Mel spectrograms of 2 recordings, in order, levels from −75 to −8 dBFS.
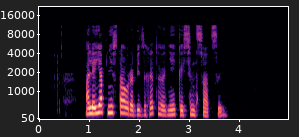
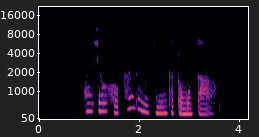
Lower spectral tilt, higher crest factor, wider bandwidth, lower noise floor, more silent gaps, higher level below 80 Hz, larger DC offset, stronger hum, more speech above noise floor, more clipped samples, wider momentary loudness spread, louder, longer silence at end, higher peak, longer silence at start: about the same, -5.5 dB/octave vs -5.5 dB/octave; about the same, 20 dB vs 18 dB; about the same, 11.5 kHz vs 11.5 kHz; first, -74 dBFS vs -67 dBFS; neither; first, -74 dBFS vs -88 dBFS; neither; neither; first, 53 dB vs 30 dB; neither; first, 13 LU vs 7 LU; first, -22 LUFS vs -39 LUFS; first, 1.25 s vs 0.65 s; first, -4 dBFS vs -22 dBFS; about the same, 0.95 s vs 0.9 s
